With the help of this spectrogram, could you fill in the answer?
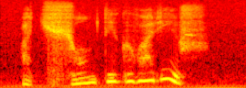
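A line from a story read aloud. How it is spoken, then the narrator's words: Whispered. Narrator (Russian): прошептал он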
